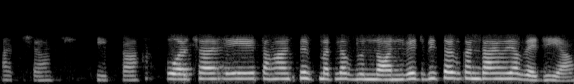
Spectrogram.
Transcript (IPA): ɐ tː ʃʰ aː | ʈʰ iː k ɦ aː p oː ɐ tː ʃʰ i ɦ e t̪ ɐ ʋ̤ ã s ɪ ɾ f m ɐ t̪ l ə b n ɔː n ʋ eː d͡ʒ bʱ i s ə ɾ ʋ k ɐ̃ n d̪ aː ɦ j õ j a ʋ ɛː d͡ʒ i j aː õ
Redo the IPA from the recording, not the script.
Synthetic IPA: ɐ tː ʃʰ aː | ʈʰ iː k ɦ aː p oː ɐ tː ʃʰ a ɦ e t̪ ɐ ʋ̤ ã s ɪ ɾ f m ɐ t̪ l ə b n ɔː n ʋ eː d͡ʒ bʱ i s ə ɾ ʋ k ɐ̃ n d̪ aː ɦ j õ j a ʋ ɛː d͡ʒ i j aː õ

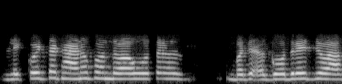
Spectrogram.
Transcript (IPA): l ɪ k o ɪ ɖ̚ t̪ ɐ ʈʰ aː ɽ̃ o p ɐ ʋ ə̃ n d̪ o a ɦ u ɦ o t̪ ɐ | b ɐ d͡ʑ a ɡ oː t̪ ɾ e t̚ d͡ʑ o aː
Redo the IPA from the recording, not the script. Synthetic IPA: l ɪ k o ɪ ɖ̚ t̪ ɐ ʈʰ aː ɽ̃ o p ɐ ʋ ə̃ n d̪ o a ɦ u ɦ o t̪ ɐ | b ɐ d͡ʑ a ɡ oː d̪ ɾ e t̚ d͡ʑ o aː

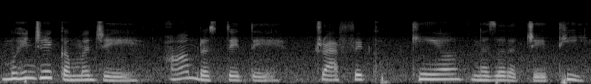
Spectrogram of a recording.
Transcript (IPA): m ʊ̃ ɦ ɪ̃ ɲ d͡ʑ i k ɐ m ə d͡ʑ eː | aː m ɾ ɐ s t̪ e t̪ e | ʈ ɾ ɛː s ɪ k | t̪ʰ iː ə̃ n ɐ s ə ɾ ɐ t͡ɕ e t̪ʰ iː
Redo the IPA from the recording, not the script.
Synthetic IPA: m ʊ̃ ɦ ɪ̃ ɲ d͡ʑ e k ɐ m ə d͡ʑ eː | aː m ɾ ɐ s t̪ e t̪ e | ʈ ɾ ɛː f ɪ k | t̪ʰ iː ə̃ n ɐ z ə ɾ ɐ t͡ɕ e t̪ʰ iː

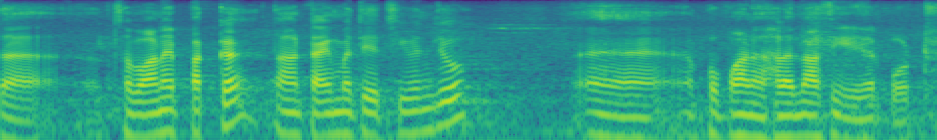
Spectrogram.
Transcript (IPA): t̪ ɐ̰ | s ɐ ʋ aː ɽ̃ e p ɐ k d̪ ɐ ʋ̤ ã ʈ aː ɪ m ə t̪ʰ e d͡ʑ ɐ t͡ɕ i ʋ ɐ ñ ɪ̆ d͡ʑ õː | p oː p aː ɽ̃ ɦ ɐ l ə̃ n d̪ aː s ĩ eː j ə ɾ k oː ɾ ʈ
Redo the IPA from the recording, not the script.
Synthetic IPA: t̪ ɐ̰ | s ɐ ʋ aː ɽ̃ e p ɐ k t̪ ɐ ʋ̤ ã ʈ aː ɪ m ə t̪ e ɐ t͡ɕ i ʋ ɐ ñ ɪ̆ d͡ʑ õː | p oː p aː ɽ̃ ɦ ɐ l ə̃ n d̪ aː s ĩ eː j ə ɾ p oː ɾ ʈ

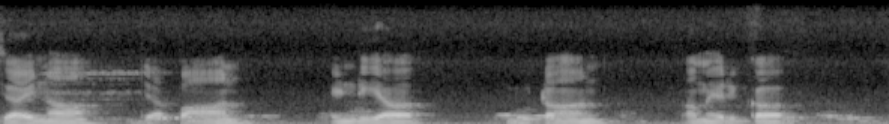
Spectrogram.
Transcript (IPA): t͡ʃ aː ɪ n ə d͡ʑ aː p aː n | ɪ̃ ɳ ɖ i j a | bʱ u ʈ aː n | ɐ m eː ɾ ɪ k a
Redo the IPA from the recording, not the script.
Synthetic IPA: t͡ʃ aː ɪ n a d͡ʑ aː p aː n | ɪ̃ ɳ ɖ i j a | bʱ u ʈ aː n | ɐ m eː ɾ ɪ k a

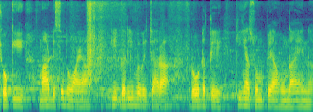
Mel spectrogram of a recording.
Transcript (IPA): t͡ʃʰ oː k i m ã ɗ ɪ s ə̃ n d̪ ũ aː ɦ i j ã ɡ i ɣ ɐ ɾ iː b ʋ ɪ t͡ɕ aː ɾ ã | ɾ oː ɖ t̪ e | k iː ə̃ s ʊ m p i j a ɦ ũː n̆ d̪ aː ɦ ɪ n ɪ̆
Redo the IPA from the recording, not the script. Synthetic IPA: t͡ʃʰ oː k i m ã ɗ ɪ s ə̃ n d̪ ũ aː ɦ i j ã k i ɣ ɐ ɾ iː b ʋ ɪ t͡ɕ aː ɾ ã | ɾ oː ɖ t̪ e | k iː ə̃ s ʊ m p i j a ɦ ũː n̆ d̪ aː ɦ ɪ n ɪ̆

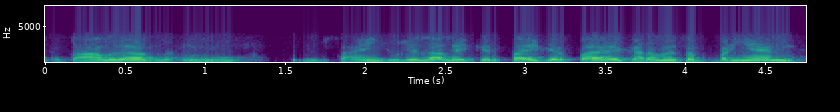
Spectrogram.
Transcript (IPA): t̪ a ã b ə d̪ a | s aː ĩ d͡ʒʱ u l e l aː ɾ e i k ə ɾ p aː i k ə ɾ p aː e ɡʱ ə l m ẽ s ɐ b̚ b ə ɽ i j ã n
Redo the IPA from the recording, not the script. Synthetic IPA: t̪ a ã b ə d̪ a | s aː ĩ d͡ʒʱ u l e l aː l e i k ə ɾ p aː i k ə ɾ p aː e ɡʱ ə ɾ m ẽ s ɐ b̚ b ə ɽ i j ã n

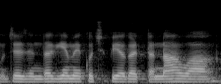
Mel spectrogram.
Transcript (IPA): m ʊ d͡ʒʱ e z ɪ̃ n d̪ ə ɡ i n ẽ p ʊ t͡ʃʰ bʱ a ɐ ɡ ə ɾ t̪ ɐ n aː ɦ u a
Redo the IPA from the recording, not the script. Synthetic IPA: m ʊ d͡ʒʱ e z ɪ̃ n d̪ ə ɡ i m ẽ k ʊ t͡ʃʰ bʱ i ɐ ɡ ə ɾ t̪ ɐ n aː ɦ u a

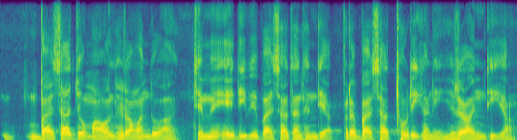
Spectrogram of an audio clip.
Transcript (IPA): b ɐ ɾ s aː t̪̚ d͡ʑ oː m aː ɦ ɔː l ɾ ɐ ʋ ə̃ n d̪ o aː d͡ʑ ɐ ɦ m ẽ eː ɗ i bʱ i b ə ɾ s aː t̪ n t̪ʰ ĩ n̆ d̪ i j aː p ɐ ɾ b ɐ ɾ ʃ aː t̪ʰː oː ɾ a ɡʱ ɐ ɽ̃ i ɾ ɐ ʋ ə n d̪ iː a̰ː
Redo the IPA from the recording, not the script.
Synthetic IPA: b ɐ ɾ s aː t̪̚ d͡ʑ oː m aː ɦ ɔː l ɾ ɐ ʋ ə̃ n d̪ o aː d͡ʑ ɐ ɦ m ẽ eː ɗ i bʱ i b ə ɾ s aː t̪ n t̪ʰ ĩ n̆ d̪ i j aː p ɐ ɾ b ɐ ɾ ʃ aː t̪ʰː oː ɾ i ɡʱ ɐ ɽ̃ i ɾ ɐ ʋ ə n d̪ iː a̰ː

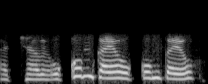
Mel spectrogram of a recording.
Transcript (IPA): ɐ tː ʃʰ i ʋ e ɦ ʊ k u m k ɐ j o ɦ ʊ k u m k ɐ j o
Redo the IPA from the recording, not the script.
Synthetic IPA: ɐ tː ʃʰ a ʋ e ɦ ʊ k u m k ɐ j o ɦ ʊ k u m k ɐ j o

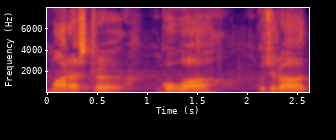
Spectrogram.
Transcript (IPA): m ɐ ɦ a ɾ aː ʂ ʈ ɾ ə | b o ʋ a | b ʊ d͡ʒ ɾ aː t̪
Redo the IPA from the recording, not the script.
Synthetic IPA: m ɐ ɦ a ɾ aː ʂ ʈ ɾ ə | ɡ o ʋ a | ɡ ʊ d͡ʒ ɾ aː t̪

